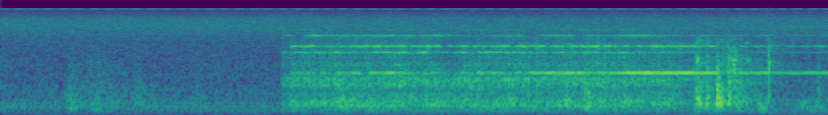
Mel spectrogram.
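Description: A desk telephone's bell rings once, a single ring of about two seconds starting over a second in. It ends with the clatter of the handset being lifted off its cradle to answer after that one ring.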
